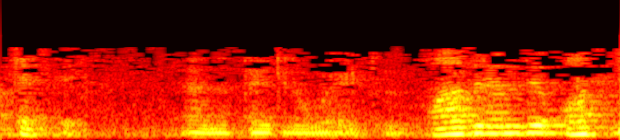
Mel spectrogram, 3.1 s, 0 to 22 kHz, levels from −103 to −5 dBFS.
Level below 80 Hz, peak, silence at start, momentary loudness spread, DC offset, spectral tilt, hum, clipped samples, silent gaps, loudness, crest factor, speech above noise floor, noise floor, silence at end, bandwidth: -66 dBFS; -6 dBFS; 0 s; 15 LU; under 0.1%; -12.5 dB/octave; none; under 0.1%; none; -23 LUFS; 18 dB; 22 dB; -44 dBFS; 0 s; 5.4 kHz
